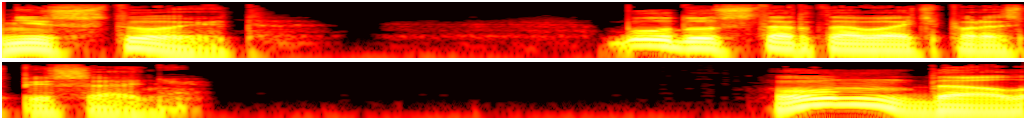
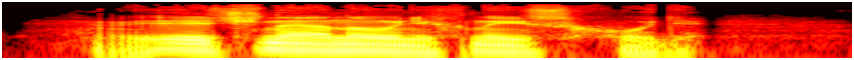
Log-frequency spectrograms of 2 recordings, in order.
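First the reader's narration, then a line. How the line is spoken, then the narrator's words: Grumble. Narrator (Russian): буркнул Свен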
